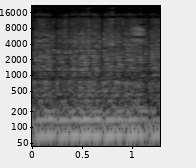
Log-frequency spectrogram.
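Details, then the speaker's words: 1985 Chevy K-20 square body just started, warming up: deep, loud rumbling V8 with heavy low-end bark and no muffling; muffler and catalytic converter cut off, exhaust straight through. "cuz the cuz the muffler hacked off of it along with the catalytic converter she breathes better that [Music] way"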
